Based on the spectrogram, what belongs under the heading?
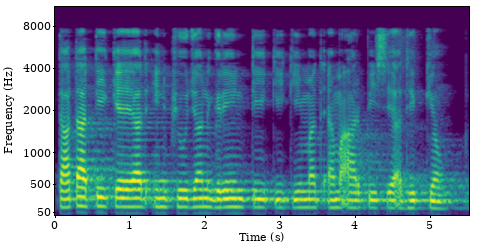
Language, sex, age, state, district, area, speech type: Hindi, male, 18-30, Bihar, Darbhanga, rural, read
